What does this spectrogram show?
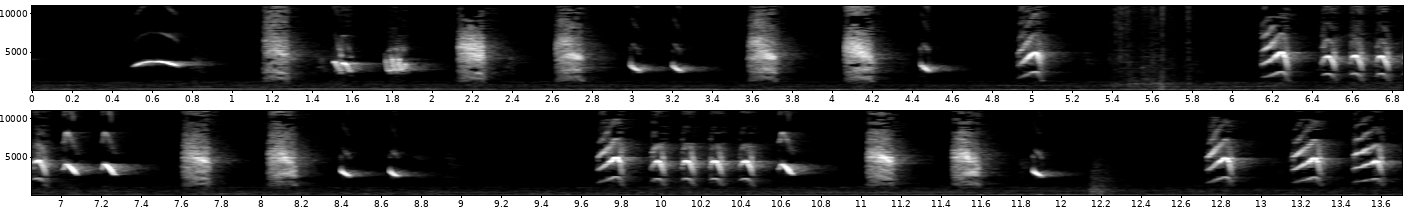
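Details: Kinoi long-phrased song for training songbirds: rapid series of high crisp chirps and whistled notes, some in fast repeated runs, short pauses between phrases, quiet background.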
